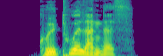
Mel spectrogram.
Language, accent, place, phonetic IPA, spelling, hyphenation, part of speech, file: German, Germany, Berlin, [kʊlˈtuːɐ̯ˌlandəs], Kulturlandes, Kul‧tur‧lan‧des, noun, De-Kulturlandes.ogg
- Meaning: genitive singular of Kulturland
